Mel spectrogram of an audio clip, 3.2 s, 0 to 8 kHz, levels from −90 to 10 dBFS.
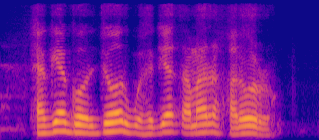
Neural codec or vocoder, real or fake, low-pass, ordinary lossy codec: codec, 16 kHz in and 24 kHz out, 0.9 kbps, LongCat-Audio-Codec, four codebook decoder; fake; 7.2 kHz; AAC, 32 kbps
